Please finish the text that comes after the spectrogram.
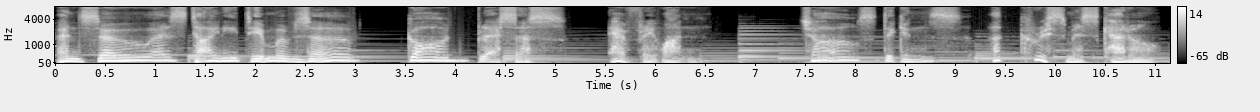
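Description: A man narrating a literary passage in a solemn, measured, dramatic reading. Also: medium pitch, animated, a little mellow. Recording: voice under clear instrumental music.

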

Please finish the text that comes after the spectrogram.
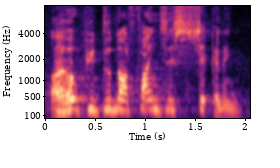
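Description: Young German man, German accent, high voice, stiff and over-formal, shouting rants, TV sketch. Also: big pitch swings, a little fast, slight background noise. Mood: polite. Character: earnest guilt-ridden young German man. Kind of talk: TV sketch comedy acting.

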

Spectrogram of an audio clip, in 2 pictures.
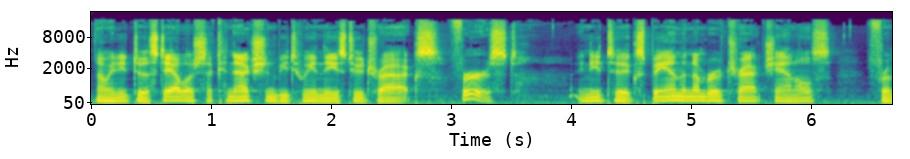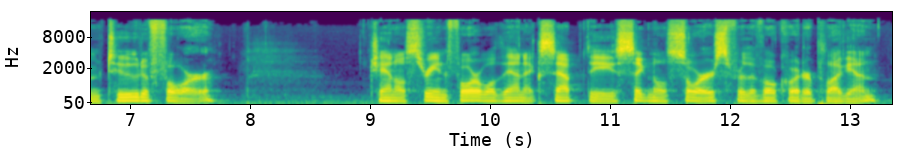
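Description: Male instructor for screen tutorial: methodical, explanatory, gravelly fry, lower register. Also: steady tone, moderate pace. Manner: methodical, step by step. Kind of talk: explanatory software demonstration. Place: voice-over screen recording.

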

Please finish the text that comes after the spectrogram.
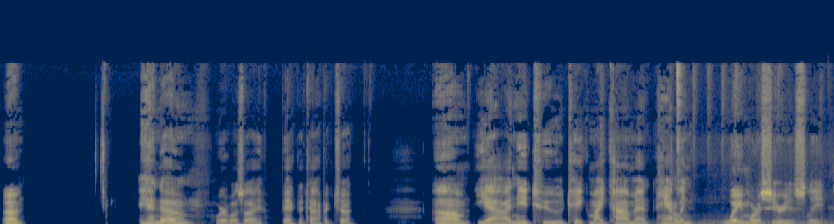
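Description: A man's voice: extremely low pitch, steady tone, slow pace, a little mellow. A man talking casually and self-deprecatingly to his viewers in a rambling monologue, as host of a video channel. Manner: self-deprecating, chuckles often.

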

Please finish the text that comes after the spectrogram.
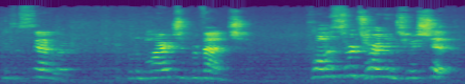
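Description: A woman's voice: very high-pitched, brisk, pushed and bright, a little hiss or hum. A young woman playing a distraught, devoted noblewoman in love, pleading melodramatically in an amateur staged reading. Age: young adult. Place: lecture hall stage. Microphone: far camera. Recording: echoey lecture hall from far off.

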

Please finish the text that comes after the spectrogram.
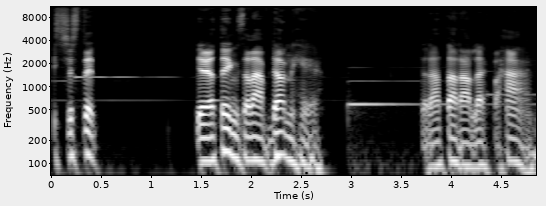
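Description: A man voicing a gruff, brash big man with slangy, melodramatic delivery in a comedic cartoon parody. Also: lowish voice, moderate pace, sharp tone, soft background music. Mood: brooding, melodramatic. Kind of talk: comedic cartoon dub acting.

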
